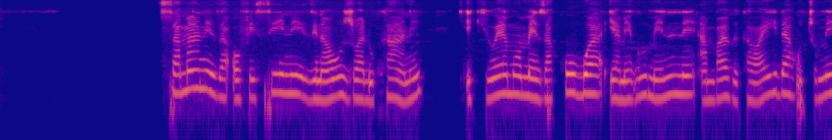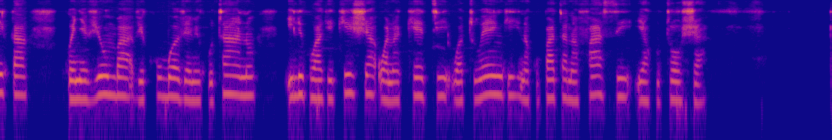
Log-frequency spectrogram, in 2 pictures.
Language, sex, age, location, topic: Swahili, female, 36-49, Dar es Salaam, finance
